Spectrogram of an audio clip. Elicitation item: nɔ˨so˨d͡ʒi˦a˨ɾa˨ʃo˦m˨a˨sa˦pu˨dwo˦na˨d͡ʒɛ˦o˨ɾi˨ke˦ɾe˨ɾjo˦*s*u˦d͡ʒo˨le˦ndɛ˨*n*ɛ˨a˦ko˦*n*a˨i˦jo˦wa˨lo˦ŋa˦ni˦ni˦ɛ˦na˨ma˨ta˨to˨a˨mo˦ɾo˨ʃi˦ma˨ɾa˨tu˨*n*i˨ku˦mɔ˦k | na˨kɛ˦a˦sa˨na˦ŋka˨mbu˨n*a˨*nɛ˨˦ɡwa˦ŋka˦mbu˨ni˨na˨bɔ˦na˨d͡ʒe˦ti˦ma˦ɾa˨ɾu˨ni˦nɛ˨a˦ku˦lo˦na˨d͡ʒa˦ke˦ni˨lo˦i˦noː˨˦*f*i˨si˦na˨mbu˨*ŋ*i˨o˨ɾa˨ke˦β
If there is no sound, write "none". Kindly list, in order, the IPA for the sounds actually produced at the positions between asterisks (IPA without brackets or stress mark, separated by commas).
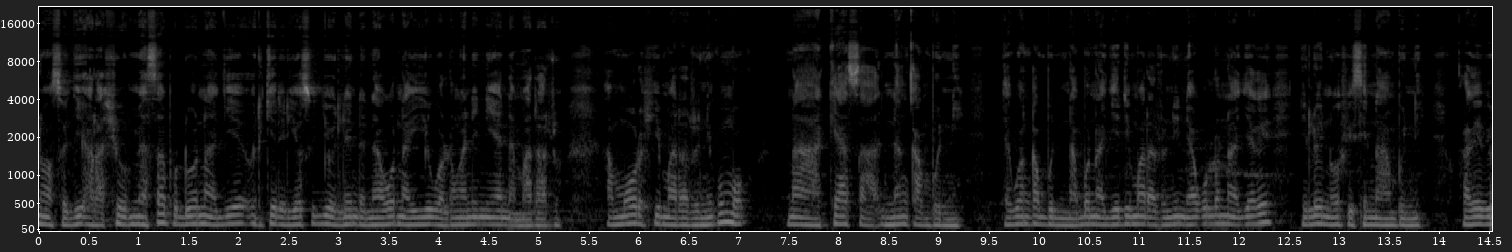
s, n, n, n, i˨, f, n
